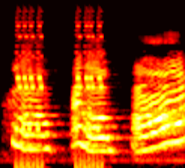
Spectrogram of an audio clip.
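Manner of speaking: high, slow parrot squawk; shrieking pet parrot. Acted. Parrot voiced.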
